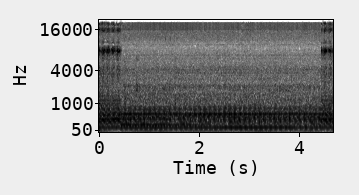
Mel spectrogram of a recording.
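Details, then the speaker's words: Aquarium air pump after quieting fixes, sitting on a glass table: low, even electric hum with a soft steady buzz and no rattle, only slight vibration when touching the glass; far quieter than before. Normal air pump hum. "oh listen to that just air you get a little vibration if you touch it right to the glass table but even then not bad at all that is a lot more bearable than what it was before"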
